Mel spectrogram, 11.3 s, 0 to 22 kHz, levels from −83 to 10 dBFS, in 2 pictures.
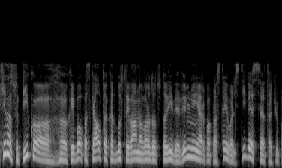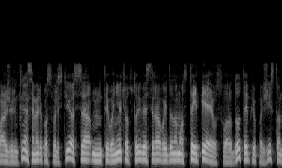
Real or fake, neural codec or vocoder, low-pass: real; none; 5.4 kHz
